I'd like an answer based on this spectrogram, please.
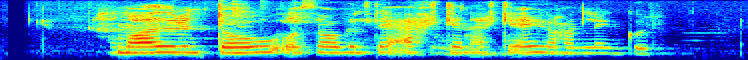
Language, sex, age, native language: Icelandic, female, 12, Icelandic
